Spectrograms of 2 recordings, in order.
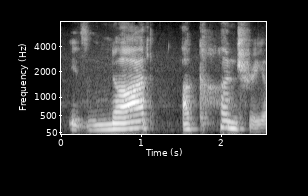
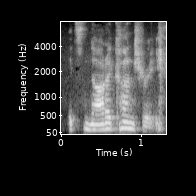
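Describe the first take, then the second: First: Slow, louder, leaning hard on "not"; firm correction with "not" stressed. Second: Said in the usual way. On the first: Shown as a demonstration. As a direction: press the word "not" to correct them.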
